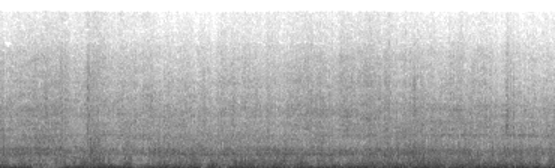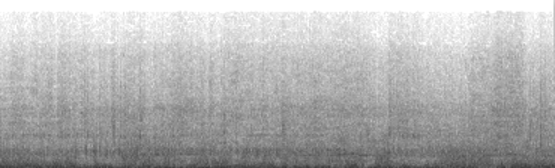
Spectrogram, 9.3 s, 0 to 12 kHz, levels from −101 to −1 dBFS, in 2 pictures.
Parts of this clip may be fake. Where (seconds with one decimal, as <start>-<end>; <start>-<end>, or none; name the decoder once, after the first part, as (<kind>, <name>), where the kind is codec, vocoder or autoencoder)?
none

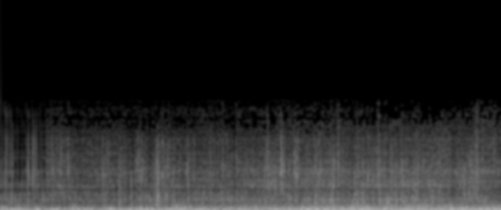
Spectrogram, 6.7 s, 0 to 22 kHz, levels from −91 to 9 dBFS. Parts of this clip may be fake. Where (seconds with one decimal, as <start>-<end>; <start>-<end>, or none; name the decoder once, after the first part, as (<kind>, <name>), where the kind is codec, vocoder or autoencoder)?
0.0-0.6 (vocoder, BigVGAN v2)

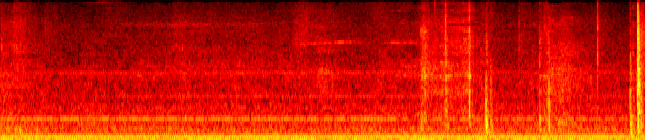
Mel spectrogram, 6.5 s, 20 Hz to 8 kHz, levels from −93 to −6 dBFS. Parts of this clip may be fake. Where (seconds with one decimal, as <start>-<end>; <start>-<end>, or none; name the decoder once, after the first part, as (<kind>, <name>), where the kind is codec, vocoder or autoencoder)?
none

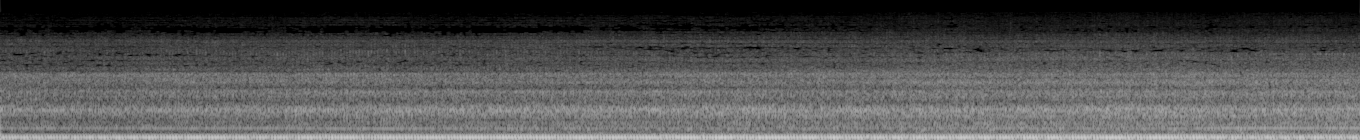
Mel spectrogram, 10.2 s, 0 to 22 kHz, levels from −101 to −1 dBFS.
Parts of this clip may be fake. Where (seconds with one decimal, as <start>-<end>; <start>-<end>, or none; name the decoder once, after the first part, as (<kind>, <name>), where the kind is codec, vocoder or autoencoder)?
4.9-5.7 (vocoder, BigVGAN v2)

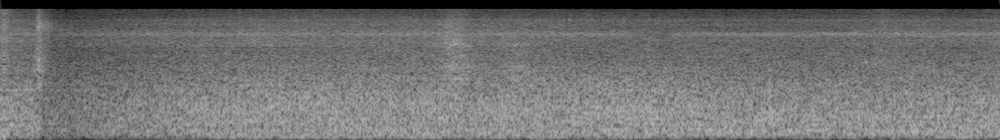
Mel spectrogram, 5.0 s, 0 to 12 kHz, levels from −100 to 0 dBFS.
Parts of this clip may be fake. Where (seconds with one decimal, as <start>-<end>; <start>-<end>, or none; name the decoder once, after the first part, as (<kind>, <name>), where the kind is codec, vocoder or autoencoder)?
0.0-2.8 (autoencoder, DAC-VAE); 3.4-5.0

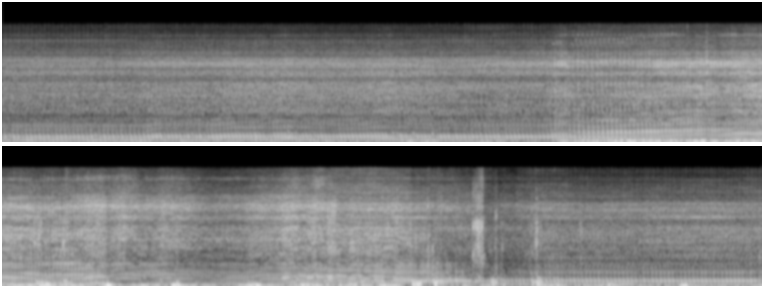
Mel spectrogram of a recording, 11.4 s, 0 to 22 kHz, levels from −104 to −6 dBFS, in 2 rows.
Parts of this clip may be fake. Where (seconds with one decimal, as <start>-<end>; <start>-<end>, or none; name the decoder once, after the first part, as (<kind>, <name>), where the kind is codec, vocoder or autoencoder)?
8.9-9.7 (codec, HILCodec)

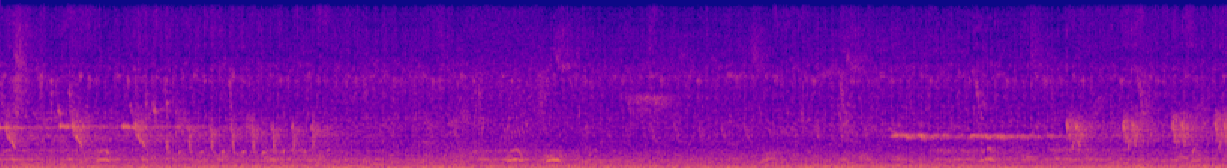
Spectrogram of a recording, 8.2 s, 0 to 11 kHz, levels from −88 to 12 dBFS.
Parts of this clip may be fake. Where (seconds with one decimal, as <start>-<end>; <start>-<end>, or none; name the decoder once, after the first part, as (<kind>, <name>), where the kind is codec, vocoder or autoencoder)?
0.0-3.1 (vocoder, WaveNeXt); 3.6-8.2

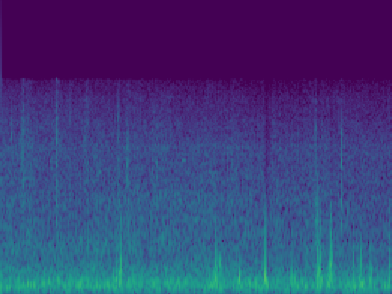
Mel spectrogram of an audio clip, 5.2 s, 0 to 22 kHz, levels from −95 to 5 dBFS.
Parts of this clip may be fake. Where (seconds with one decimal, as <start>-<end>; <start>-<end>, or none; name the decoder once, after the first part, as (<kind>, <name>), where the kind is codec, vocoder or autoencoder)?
0.4-1.0 (vocoder, BigVGAN v2); 2.8-3.5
